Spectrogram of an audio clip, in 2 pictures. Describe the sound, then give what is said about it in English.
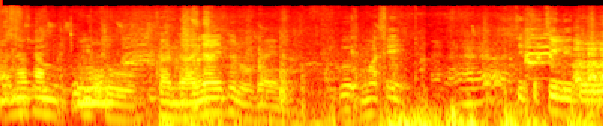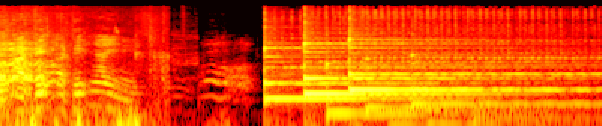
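A goat bleats repeatedly, loud wavering cries overlapping one another for several seconds, then a brief silence before soft sustained music begins. “But now, he has a goat to take care of.”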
